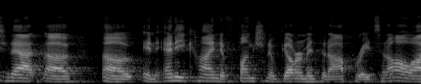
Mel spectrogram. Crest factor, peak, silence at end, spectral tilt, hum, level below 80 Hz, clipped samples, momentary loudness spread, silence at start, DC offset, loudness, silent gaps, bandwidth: 20 dB; -14 dBFS; 0 s; -4 dB/octave; none; -86 dBFS; under 0.1%; 8 LU; 0 s; under 0.1%; -34 LUFS; none; 15 kHz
